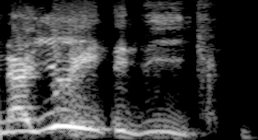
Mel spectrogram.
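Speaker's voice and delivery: gloating tone in a put-on German accent. Retelling a show scene where the lawyer comes back, imitating a German accent. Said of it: "came back with his German accent and said".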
